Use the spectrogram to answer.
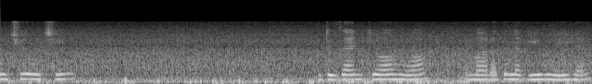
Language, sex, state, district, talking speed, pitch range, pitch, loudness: Hindi, female, Uttar Pradesh, Etah, 80 wpm, 220-235 Hz, 230 Hz, -16 LUFS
